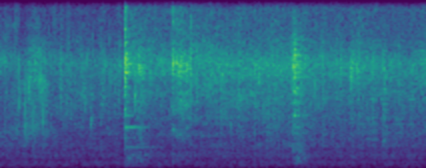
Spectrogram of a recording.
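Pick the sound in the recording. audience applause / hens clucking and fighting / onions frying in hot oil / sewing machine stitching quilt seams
onions frying in hot oil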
